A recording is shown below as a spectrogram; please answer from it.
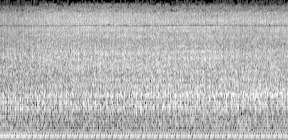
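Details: Onan generator, cold day, after a fuel pump voltage fix: steady, brisk, even thrumming with no surges. The owner says it idles too high; cause unconfirmed.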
